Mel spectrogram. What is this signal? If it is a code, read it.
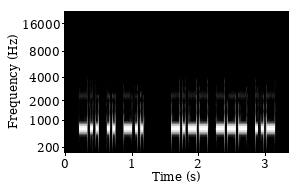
Morse code, heard as a keyed tone, about 28 wpm, 700 Hz. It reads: DID YOU
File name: 09-Chapter-09 28 WPM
